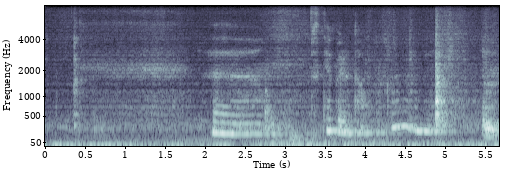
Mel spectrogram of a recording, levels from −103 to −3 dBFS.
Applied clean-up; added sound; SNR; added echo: none; none; none; reverberation time 2.5 s.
